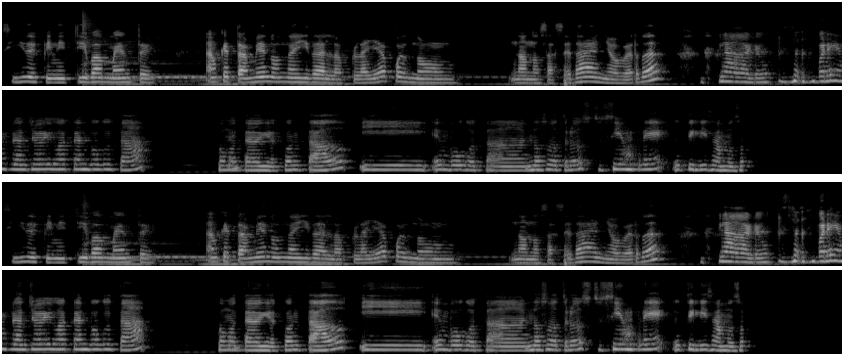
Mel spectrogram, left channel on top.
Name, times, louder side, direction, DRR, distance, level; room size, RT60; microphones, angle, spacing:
voice 1, 0.0-1.5 2.0-4.5 5.1-7.1 10.7-10.8, left 3 dB, 50° left, 1.3 m, -32 dB
sound 1, 0.8-8.0 8.5-9.3 10.1-10.6 11.6-11.7, right 1 dB, 80° left, 2.2 m, -48 dB
voice 2, 7.2-9.8 10.6-15.8, right 3 dB, 35° right, 0.9 m, -32 dB
12.5 x 9.4 x 3.1 m
head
